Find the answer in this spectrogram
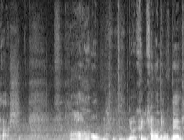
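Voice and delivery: muttering. A player voices Lyle hearing a commotion, muttering under his breath. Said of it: "He's gonna say under his breath".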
